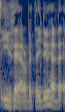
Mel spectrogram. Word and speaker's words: Iver: And and it's pronounced Eaver, but they do have the H on it.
